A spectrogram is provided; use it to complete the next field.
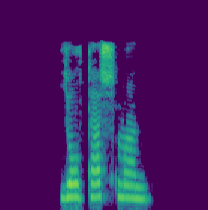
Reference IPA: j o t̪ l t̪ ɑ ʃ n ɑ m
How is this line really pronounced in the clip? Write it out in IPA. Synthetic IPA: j o l t̪ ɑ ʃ m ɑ n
